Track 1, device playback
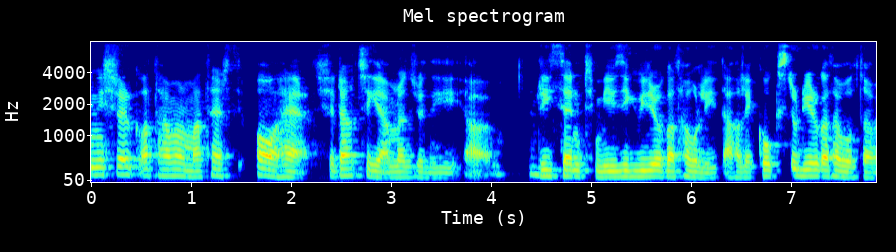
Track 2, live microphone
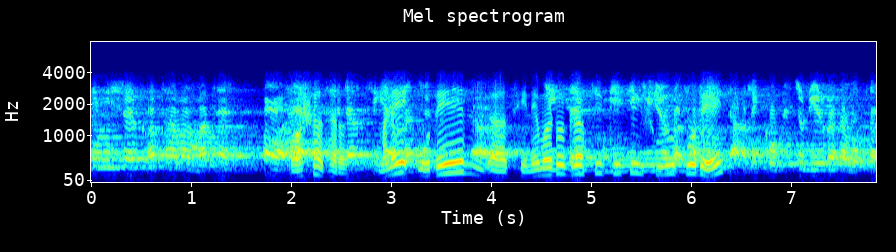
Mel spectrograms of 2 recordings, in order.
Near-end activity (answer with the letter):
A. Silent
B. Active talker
B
